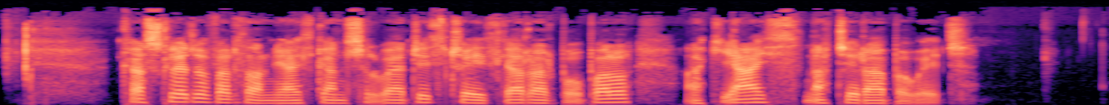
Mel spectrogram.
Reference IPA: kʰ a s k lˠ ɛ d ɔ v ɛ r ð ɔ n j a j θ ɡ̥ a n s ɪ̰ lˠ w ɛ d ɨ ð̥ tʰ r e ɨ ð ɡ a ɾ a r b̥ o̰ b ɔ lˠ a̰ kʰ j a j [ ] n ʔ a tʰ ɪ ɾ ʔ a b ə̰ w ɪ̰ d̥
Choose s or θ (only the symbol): θ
